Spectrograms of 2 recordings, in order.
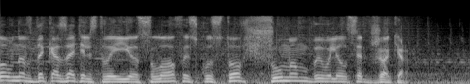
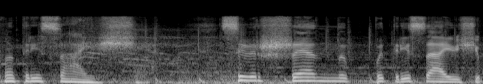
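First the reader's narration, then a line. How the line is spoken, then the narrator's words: Deep purr into ear. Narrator (Russian): промурлыкала она ему в ухо, и глубокий тембр ее голоса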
